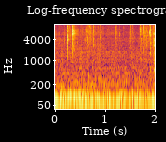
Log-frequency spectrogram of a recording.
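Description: Faint handling noise of a small plastic phone mount being worked in the fingers: light rustling and a few soft clicks.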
